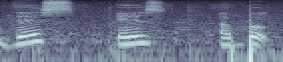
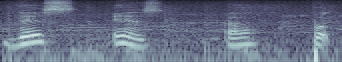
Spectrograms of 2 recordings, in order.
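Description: Both takes have the same delivery.

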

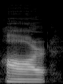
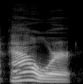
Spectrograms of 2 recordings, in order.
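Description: First: The word is reduced to a single r-colored vowel. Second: The word is said fully with both vowels. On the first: "在口语中咱们一般都把它简化成r" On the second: "我们读单词呢可以把它读成our"

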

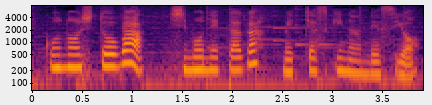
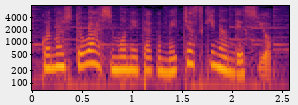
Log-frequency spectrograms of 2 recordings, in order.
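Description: First: The sentence is spoken a little more slowly. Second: The sentence is spoken at normal speed.

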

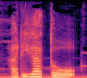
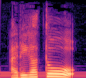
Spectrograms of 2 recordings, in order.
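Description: First: It uses the standard Tokyo Japanese pitch pattern. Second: It uses the Kansai dialect pitch pattern. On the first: It sounds refined and politely courteous. "这个发音呢，其实算标准的日语发音了" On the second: It sounds playful, fun and friendly. "在关西方言当中呢，大家通常会说"

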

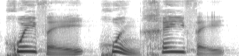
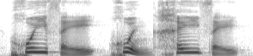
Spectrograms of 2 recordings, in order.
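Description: Both takes have the same delivery.

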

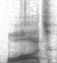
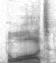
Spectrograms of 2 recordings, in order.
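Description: No difference in how they are said.

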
